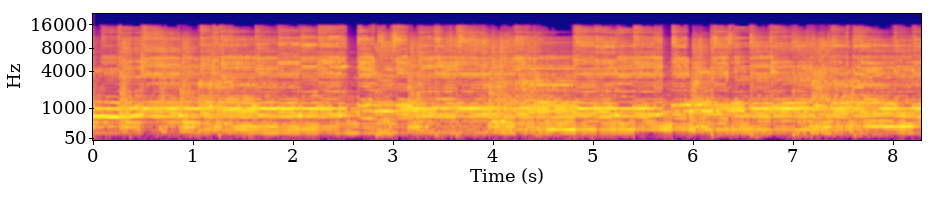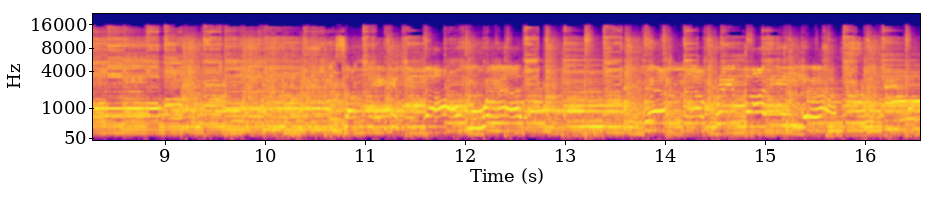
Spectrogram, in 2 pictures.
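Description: Live band music: guitars strummed and plucked over bass guitar and a drum kit, with a steady beat.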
